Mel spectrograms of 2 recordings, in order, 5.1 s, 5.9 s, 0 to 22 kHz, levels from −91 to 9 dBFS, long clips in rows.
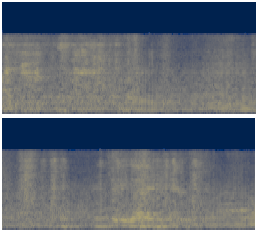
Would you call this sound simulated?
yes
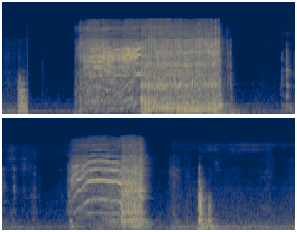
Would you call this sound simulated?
yes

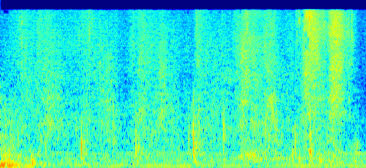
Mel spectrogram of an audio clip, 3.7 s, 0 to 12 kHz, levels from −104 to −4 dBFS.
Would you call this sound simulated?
yes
